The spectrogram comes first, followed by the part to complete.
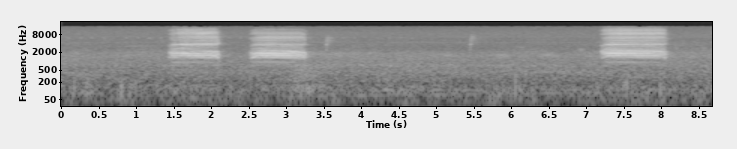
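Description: Three harsh, grating bird calls, each about half a second long: two close together a couple of seconds in and one near the end, over steady low background noise.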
